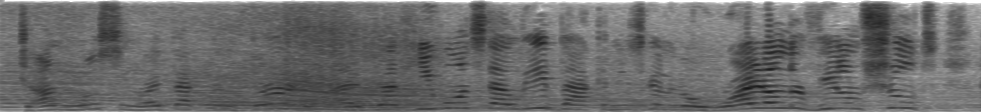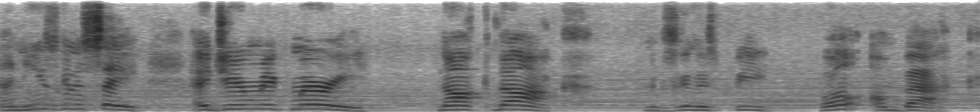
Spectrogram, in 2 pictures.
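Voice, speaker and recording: Over noticeable background noise, a woman with a high pitch speaks in a raised, projected voice at a fairly quick pace, her tone animated and her intonation lively. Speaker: sim racing league commentator. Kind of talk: live commentary. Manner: fast.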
